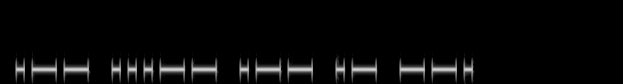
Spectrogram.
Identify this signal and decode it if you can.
Morse code, heard as a keyed tone, about 15 wpm, 700 Hz. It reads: W3WAG
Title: USA Call Signs - 5 Characters - Repeated 2x - 15wpm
